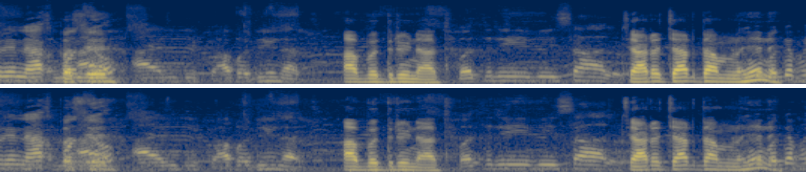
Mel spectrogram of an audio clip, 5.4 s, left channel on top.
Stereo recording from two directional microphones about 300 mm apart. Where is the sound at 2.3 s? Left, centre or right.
Centre.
